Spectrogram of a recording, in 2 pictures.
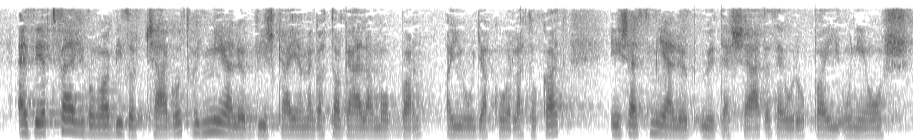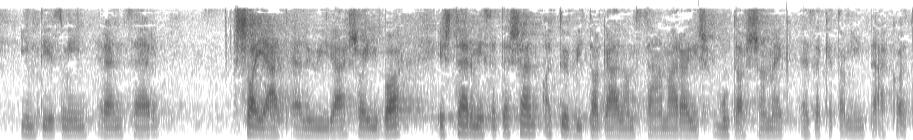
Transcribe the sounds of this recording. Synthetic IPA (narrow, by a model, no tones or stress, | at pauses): ɛzeːrt̪fɛlɦiːvo̞mɒbizo̞t͡ʃːaːɡo̞t̪ho̞ɟmiɛløbʋiʒɡaːjːɒmɛɡɒt̪ɒɡaːlːɒmo̞ɡbɒn | ɒjoːɟɒko̞rlɒt̪o̞kɒt̪ | eːʃɛst̪miɛløːbːylt̪ɛʃːɛaːt̪ɒzɛuɾoːpɒjiunijoːʃ | int̪eːzmeːɲrɛnt̪sɛr | ʃɒjaːt̪ʰɛløːiːɾaːʃɒibɒeːʃt̪ɛrmeːsɛt̪ɛʃɛnɒt̪ø̞bːit̪ɒɡaːlːɒmsaːmaːɾɒiʃmut̪ɒʃːɒmɛɡɛzɛkɛt̪ɒ̰mint̪a̰ːkɒ̰t̪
